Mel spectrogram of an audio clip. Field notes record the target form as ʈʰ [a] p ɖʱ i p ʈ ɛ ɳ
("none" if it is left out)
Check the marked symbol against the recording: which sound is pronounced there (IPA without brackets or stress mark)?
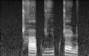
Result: a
